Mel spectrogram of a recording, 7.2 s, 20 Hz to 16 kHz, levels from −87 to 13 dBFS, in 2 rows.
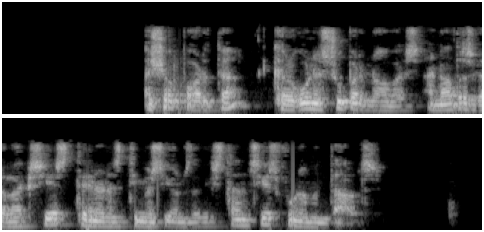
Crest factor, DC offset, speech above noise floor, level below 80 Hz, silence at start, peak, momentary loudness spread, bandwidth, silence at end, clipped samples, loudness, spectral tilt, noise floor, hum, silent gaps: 16 dB; under 0.1%; over 74 dB; -52 dBFS; 1.05 s; 0 dBFS; 9 LU; 8 kHz; 0.75 s; under 0.1%; -16 LUFS; -3 dB/octave; under -90 dBFS; none; none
